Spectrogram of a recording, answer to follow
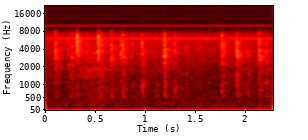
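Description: Typing on a computer keyboard: a quick, even run of key clicks as a word is typed.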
